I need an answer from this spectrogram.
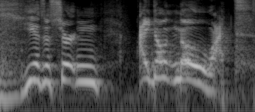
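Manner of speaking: high, arch quoting voice; Steve Martin bit. Retold or imitated. Host quoting a comedian's joke in a high, arch voice. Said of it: "He said".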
